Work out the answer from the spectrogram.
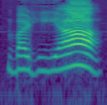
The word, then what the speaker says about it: बढ़िया: यहाँ पर हम क्या देख रहे हैं, ढ के नीचे हम एक छोटी सी बिंदी लगा रहे हैं, जिसके कारण इसका उच्चारण जो है बदल गया है ना बच्चों। और हम इसे कैसे पढ़ेंगे, बढ़िया।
